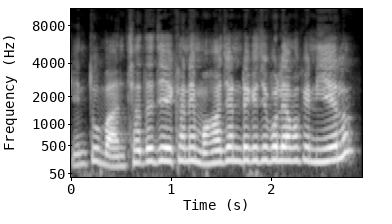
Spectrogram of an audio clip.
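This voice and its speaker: A man's voice: very high-pitched, racing, darkish tone, clean tone, lo-fi sound. A man voicing a plucky young village farmer in a Bengali cartoon, earnest and exclamatory. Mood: puzzled.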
